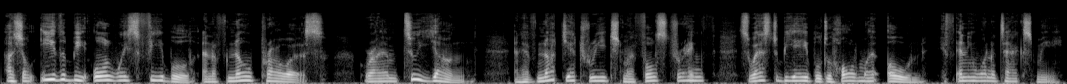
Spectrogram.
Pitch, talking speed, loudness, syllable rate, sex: 150 Hz, 210 wpm, -17 LUFS, 4.9 syllables/s, male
